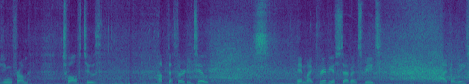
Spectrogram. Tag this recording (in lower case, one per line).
outside, urban or man-made
bicycle
outside, rural or natural
speech
vehicle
